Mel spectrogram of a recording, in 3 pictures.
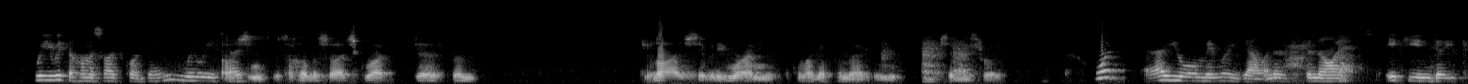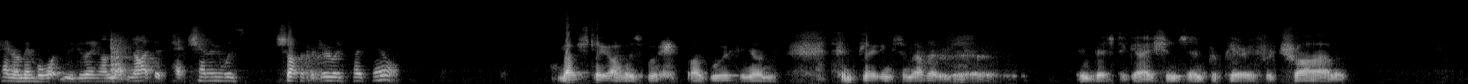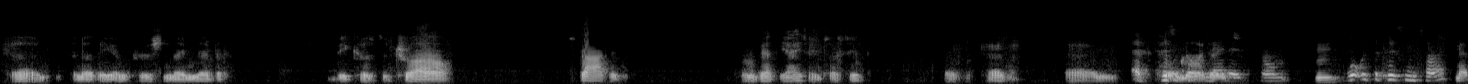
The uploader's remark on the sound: this recorded interview is 20 years old and sounds it!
